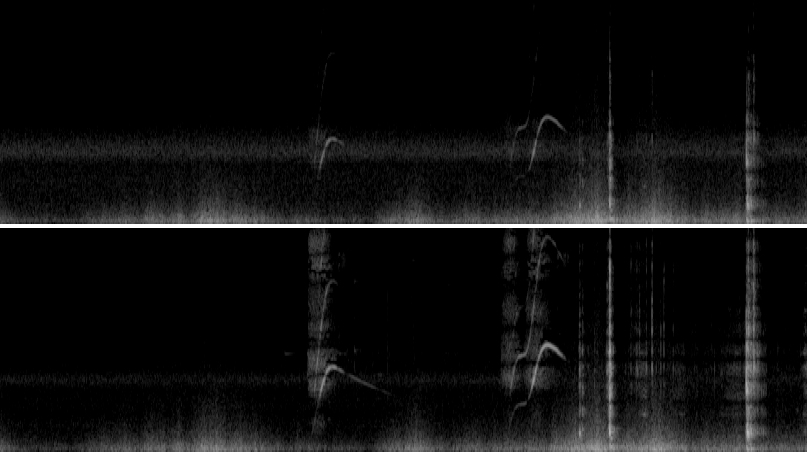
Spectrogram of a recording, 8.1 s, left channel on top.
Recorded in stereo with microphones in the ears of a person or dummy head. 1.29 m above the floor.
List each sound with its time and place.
3.1 s a siren: 50° right (ahead or behind)
5.8 s a door slam: 55° right (ahead or behind)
